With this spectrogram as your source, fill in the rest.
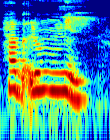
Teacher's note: idgham biguna karena terdapat domah tain yang bertemu dengan huruf mim. Cara membacanya yaitu masuk dengan mendengungkan.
